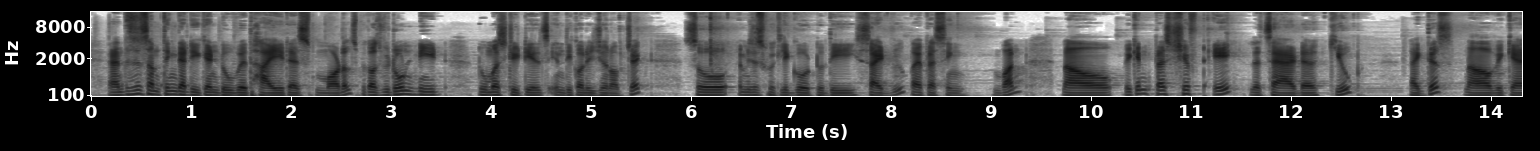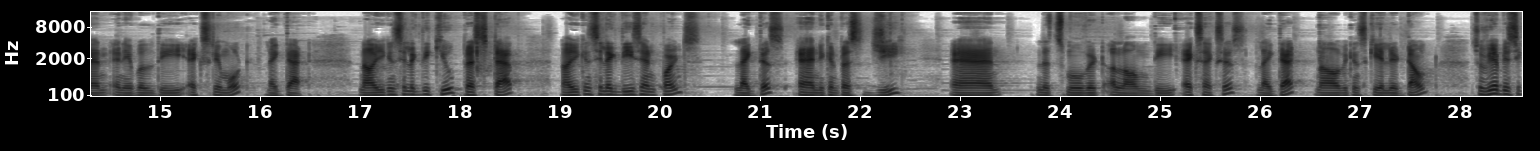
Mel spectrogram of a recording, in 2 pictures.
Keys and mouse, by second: 5.3 KP_3, 6.2 KP_1, 8.6 click, 8.7-16.2 middle drag, 11.2 shift+a, 16.2 click, 16.3-19.0 middle drag, 18.2 Tab, 19.0-20.2 drag, 20.2 middle click, 20.6-26.3 drag, 22.4 g, 26.3-28.6 middle drag, 26.7 s.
